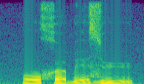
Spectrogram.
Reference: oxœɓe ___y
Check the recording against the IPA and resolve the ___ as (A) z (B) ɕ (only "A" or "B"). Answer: A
